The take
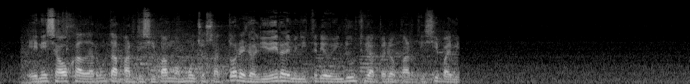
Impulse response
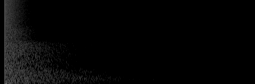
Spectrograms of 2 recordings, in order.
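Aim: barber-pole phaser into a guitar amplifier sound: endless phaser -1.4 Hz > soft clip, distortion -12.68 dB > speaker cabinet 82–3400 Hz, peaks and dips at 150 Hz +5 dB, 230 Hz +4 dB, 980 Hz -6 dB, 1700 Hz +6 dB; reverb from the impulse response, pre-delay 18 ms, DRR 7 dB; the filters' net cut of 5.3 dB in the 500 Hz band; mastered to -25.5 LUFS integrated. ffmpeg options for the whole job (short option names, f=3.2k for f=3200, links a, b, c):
-filter_complex "[0:a]equalizer=f=500:t=o:g=-6.5,asplit=2[a][b];[1:a]atrim=start_sample=2205,adelay=18[c];[b][c]afir=irnorm=-1:irlink=0,volume=-11.5dB[d];[a][d]amix=inputs=2:normalize=0,asplit=2[e][f];[f]afreqshift=-1.4[g];[e][g]amix=inputs=2:normalize=1,asoftclip=threshold=-22dB,highpass=82,equalizer=f=150:t=q:w=4:g=5,equalizer=f=230:t=q:w=4:g=4,equalizer=f=980:t=q:w=4:g=-6,equalizer=f=1.7k:t=q:w=4:g=6,lowpass=f=3.4k:w=0.5412,lowpass=f=3.4k:w=1.3066,volume=3dB"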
